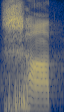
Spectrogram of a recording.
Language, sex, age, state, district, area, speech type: Bengali, female, 45-60, West Bengal, Paschim Bardhaman, urban, read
